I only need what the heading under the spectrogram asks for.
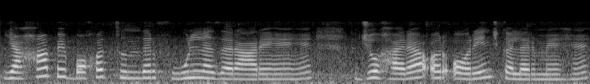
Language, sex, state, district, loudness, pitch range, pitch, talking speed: Hindi, female, Bihar, West Champaran, -15 LUFS, 250-305 Hz, 280 Hz, 160 wpm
